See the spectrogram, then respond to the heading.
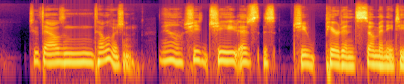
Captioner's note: none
